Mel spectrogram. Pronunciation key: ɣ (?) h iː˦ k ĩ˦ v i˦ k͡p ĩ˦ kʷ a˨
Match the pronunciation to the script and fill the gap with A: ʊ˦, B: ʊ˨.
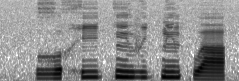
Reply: B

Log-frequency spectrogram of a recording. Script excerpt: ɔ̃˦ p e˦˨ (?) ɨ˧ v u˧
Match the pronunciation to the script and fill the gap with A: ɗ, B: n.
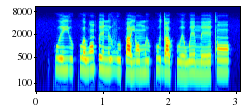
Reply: B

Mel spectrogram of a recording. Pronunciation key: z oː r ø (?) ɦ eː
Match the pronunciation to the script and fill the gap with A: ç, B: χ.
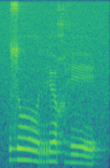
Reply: B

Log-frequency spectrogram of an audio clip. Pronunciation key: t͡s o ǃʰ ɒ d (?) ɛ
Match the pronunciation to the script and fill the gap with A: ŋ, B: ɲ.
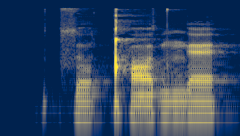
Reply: A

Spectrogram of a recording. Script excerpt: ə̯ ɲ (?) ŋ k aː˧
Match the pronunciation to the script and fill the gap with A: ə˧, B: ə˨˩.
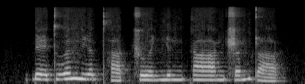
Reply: A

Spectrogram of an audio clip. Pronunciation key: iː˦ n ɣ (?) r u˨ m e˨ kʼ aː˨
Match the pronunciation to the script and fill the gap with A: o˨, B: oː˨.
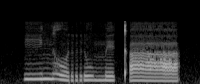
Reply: A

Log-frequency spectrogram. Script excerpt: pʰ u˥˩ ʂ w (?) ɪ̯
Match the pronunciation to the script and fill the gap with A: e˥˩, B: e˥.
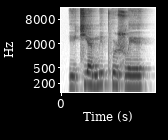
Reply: B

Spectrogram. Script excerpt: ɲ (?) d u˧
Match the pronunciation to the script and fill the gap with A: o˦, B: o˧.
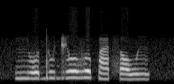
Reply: B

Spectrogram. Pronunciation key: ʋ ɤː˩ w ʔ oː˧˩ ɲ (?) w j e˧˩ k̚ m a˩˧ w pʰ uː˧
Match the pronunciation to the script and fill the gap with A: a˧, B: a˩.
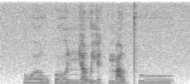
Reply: B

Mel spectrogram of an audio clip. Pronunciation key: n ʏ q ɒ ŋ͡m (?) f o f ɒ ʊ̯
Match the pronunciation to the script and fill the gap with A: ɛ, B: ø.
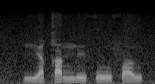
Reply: B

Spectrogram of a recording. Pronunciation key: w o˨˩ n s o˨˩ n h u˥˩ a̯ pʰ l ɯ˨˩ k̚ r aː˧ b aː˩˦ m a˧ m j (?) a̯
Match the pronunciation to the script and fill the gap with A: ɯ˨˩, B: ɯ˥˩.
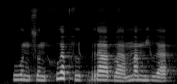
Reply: A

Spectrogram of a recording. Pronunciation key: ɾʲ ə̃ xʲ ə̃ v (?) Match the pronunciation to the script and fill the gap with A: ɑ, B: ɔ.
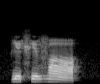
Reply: A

